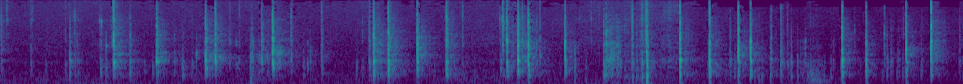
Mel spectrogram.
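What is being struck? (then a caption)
Small paperboard box. A small, hollow white paperboard box is held in the hands and squeezed, tapped and scratched with long nails. About two dozen quick, dry clicks and taps mix with crinkling and scratchy rustles. The sound is quiet and close, with little low end, and each hit stops almost at once with no ring.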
